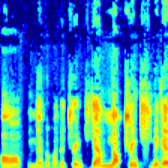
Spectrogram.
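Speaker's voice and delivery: ordinary delivery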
